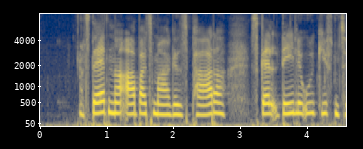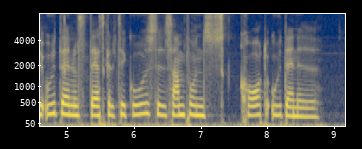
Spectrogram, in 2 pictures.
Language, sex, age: Danish, female, 30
